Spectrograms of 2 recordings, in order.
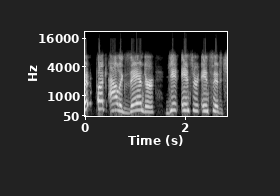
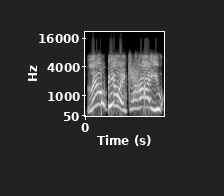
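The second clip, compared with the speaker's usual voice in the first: incredulous; 8 semitones higher, 3 dB louder than usual. Real, not acted. Disbelief at thumbnail.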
